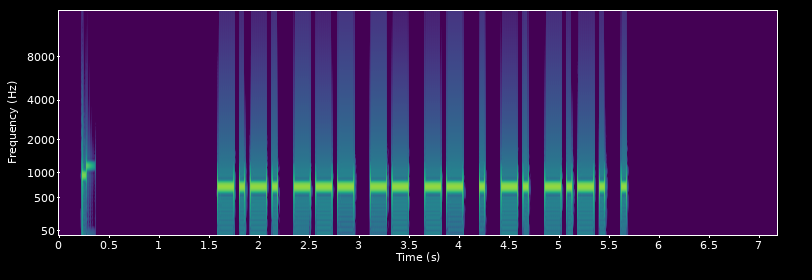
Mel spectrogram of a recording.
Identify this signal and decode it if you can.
Morse code, heard as a keyed tone, about 21 wpm, 700 Hz. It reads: COMMENCE
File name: practice / 22wpm / Eight Letter Words - 22wpm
